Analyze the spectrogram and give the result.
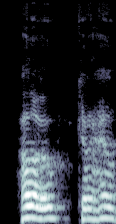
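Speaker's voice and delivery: recorded, automated answering-machine style voice. Retelling a call to a police station: imitating an answering machine. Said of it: "fucking answering phone machine".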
